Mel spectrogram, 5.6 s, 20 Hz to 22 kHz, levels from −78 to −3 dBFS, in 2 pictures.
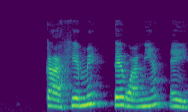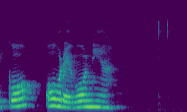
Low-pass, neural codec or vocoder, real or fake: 10.8 kHz; codec, 44.1 kHz, 7.8 kbps, Pupu-Codec; fake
